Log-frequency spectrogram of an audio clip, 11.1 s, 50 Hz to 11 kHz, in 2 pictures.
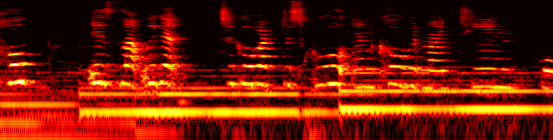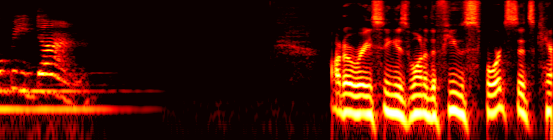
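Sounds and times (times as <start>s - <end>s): girl singing: 0.0s - 6.6s
instrumental music: 0.0s - 7.2s.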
